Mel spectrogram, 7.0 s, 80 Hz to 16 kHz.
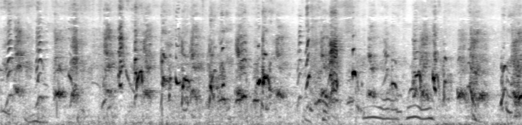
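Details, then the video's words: Eight-week-old Boston Terrier puppies, an energetic litter of Charm's, give high, sharp yaps and squeaky whines, with a few wavering low growl-like notes near the end and a voice talking underneath. "Energetic Boston Terriers. Charm's 8 wk old litter."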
